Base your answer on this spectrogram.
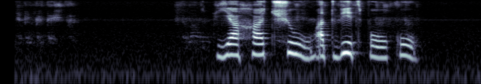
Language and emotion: Russian, angry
